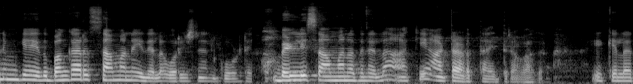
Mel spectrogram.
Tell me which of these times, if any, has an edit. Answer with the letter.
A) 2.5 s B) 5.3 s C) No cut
A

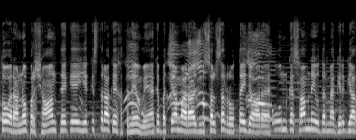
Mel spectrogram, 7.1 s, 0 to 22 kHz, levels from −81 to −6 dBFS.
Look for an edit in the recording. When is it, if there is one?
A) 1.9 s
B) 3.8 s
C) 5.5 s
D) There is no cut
C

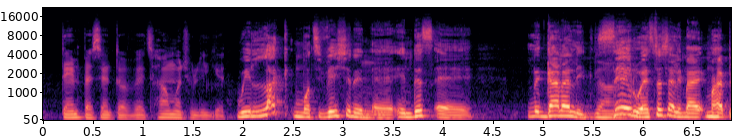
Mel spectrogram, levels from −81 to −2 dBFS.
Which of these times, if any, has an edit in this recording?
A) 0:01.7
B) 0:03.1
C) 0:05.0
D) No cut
A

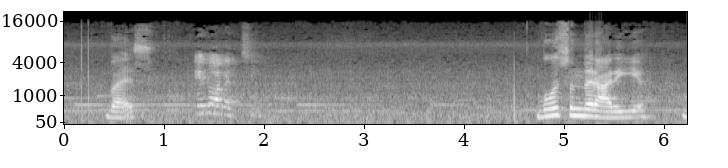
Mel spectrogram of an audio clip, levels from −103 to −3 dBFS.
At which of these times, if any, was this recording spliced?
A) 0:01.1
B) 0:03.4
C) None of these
C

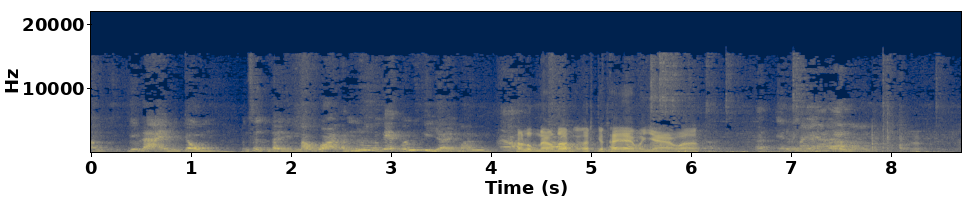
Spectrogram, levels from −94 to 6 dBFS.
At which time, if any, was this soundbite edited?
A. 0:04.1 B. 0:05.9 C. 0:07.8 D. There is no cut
A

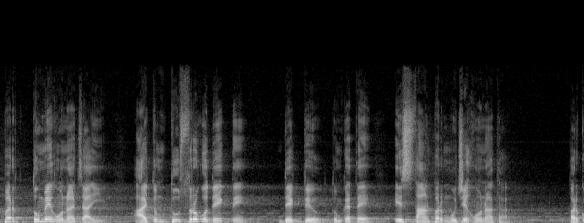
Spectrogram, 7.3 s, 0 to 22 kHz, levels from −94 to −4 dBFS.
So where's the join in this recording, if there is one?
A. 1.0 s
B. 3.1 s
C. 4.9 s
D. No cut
D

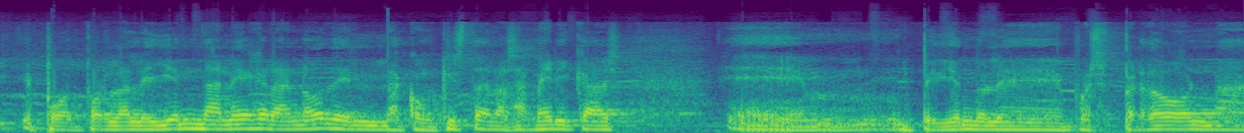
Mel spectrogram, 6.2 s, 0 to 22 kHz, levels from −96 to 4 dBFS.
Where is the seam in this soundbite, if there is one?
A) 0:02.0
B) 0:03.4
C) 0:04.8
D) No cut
A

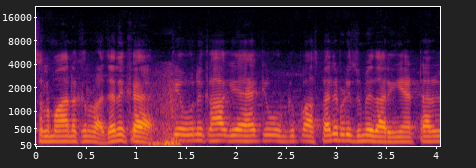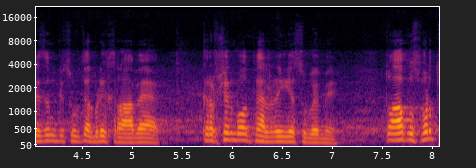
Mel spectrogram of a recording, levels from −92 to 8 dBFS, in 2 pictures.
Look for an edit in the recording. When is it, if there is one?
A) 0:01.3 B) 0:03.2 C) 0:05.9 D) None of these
A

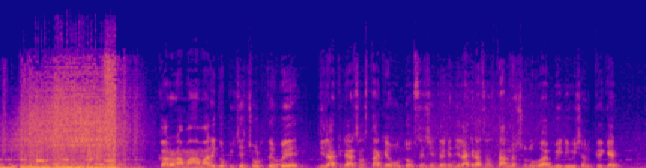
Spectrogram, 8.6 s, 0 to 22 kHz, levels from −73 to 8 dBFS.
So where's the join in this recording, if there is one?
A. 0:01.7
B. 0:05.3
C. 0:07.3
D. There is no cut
D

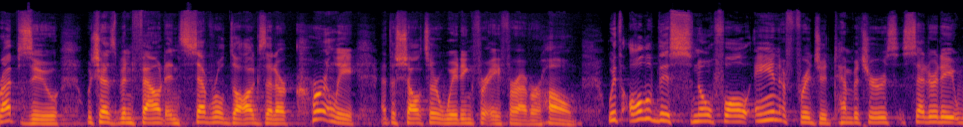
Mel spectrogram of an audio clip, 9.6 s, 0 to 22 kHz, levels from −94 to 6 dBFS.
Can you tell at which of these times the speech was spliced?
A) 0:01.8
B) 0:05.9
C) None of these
B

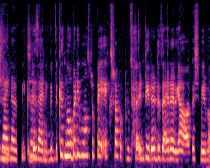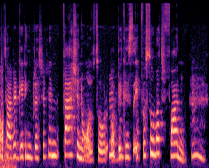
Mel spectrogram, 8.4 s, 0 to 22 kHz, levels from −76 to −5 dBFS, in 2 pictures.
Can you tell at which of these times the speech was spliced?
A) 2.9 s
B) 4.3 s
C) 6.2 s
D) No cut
B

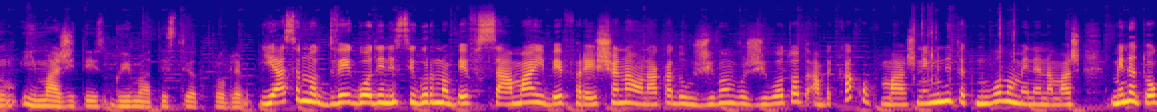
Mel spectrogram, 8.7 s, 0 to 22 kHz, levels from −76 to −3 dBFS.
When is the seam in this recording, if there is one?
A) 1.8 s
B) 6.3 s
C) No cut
A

